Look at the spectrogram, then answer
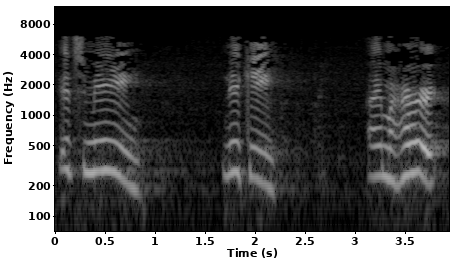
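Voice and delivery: a hint of a hurt young man; little voice. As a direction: sound weak and injured. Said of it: "I hear this little voice".

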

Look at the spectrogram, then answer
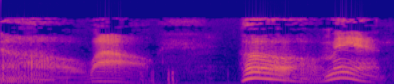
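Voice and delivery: low, drawn-out wow; hushed, low mock awe; retold amazement. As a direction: sigh out the words in slow amazement. Retold relief on learning they're siblings.

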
